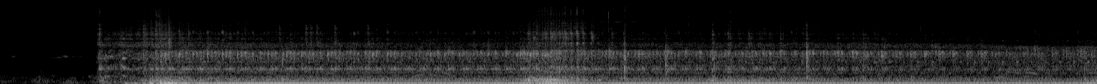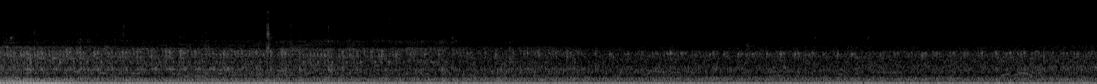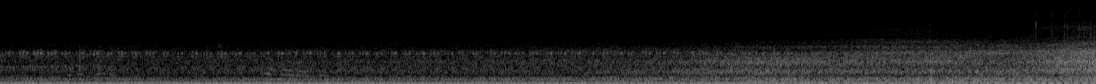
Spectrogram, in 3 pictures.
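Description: An engine starts about a second in, then runs steadily with a low rumble that slowly grows quieter.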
